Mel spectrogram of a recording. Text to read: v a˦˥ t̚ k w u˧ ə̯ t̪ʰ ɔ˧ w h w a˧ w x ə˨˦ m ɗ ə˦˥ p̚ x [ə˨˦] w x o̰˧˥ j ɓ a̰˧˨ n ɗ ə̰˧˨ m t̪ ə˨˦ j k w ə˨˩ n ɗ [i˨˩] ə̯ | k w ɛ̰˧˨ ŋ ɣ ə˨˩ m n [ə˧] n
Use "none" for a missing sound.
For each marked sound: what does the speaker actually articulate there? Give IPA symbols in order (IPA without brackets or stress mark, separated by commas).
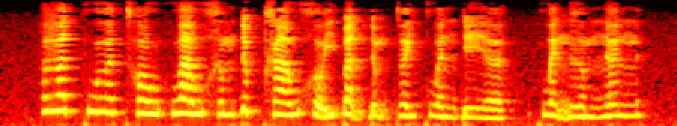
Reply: a˨˦, i˨˩, ə˧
